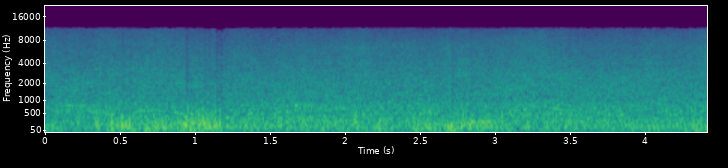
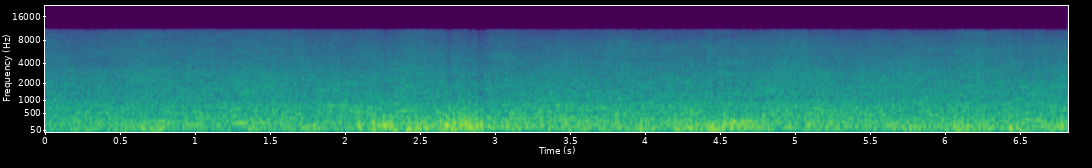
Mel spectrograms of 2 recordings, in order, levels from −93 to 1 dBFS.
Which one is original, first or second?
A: first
